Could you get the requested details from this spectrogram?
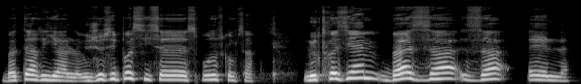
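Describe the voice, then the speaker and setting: Woman, slow home reading, dark and mellow tone, spells names out, chatty asides. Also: mid-range voice, expressive. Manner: slow, spells out names letter by letter, comments as she goes. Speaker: reader of a religious text. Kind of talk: casual reading aloud with asides.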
